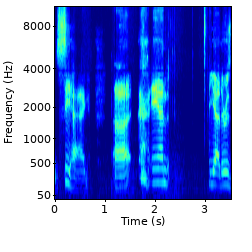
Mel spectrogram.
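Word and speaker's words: CHAG: Commander Hornet Air Group which is pronounced phonetically Sea Hag uh and yeah there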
